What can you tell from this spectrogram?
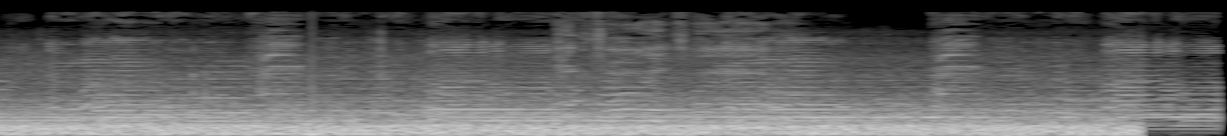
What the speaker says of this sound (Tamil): ஓகே, இப்போ ஃப்ளைட் பார்த்தோம்னா லேண்ட் ஆக போகுது.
